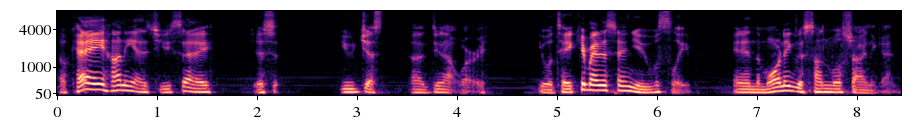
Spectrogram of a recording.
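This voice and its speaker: A man playing a smooth, scheming visual novel husband who feigns loving concern, coaxing and patronizing. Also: mid-range voice, sing-song, normal speed, faint music behind. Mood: soothing, coaxing.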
